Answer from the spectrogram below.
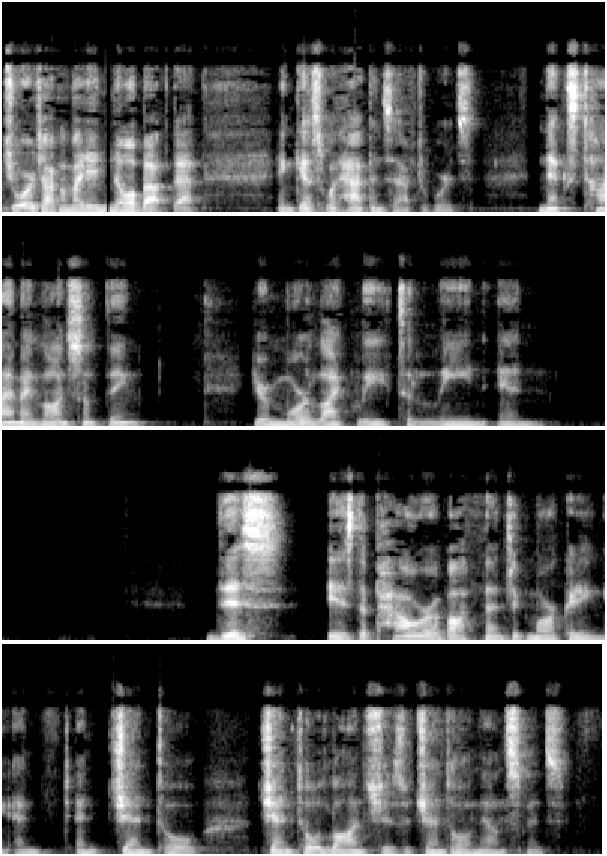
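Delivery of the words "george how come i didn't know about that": high, fast, surprised blurt. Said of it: "You're like".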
